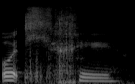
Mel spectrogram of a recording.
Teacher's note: you're starting with the TL, all the air is kind of bubbling out the sides of your cheeks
